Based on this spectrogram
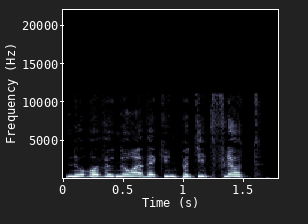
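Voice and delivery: loud, very high sustained shout; high-pitched hailing yell; calling out. A narrator's reading. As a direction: holler the news across to another boat. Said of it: "cria Peretta".

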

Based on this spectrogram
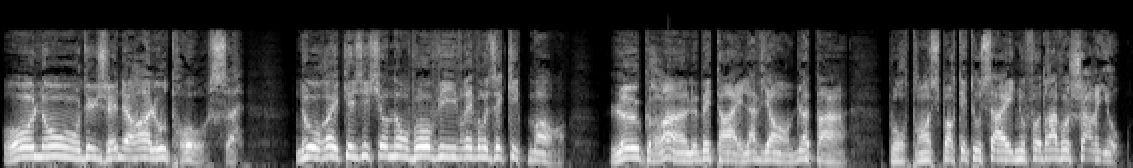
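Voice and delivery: commandant qui tonne, plus aigu et plus fort; voix de stentor. A narrator's reading. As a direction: proclame l'ordre à toute la ville, lentement au début. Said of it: "Enoch parla d'une voix de stentor". (Enoch réquisitionne tout devant les citadins, d'une voix de stentor)

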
